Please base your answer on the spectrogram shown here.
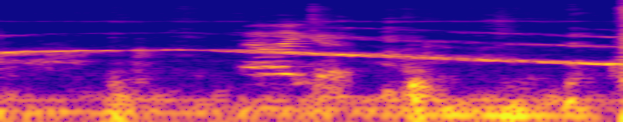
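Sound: ambulance siren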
